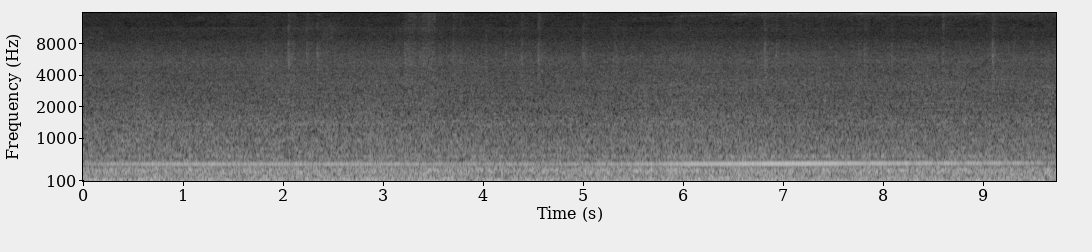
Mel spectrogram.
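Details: 2020 Pleasure Way Plateau FL (2019 Sprinter 3500XD), recorded by phone at 80–90 km/h after drive shaft and differential replacement: steady high whine near 450 Hz over road rumble; driveline whine, source still unknown.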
